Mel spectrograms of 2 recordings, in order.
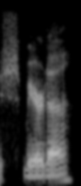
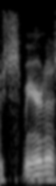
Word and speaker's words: Smyrna: New Smyrna Speedway is putting on a iRacing competition.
